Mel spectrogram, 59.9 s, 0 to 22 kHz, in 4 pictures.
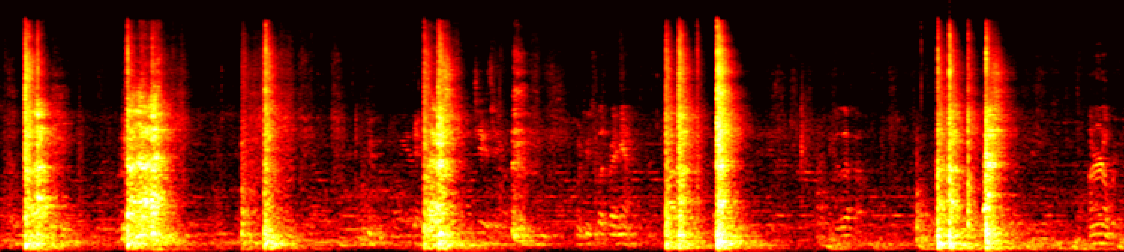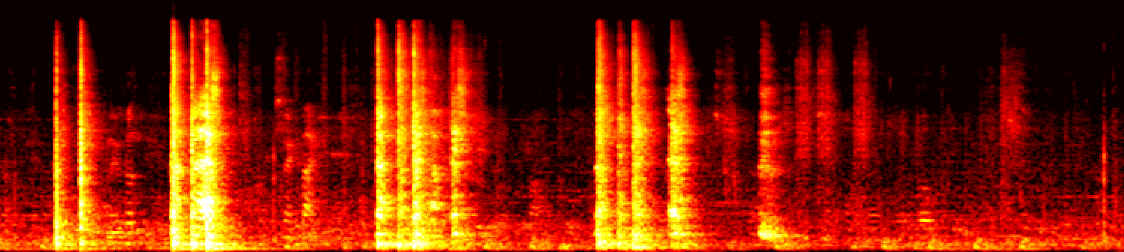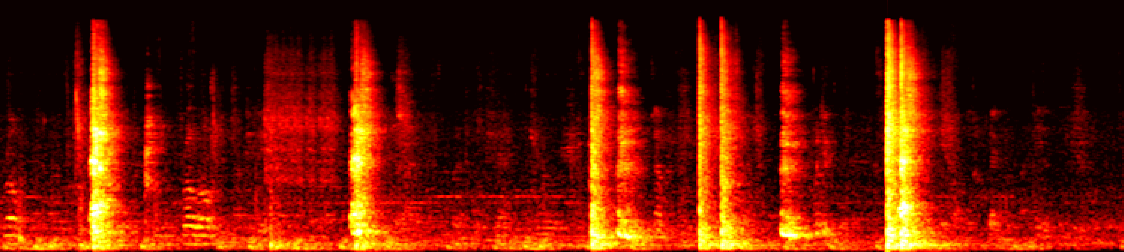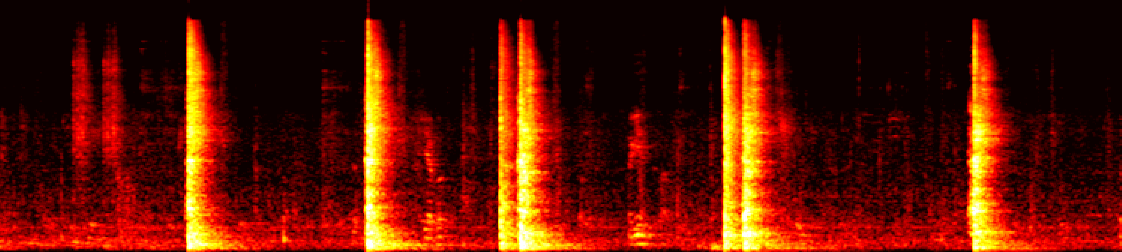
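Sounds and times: punches smacking focus mitts: 0:47.5 - 0:48.0.

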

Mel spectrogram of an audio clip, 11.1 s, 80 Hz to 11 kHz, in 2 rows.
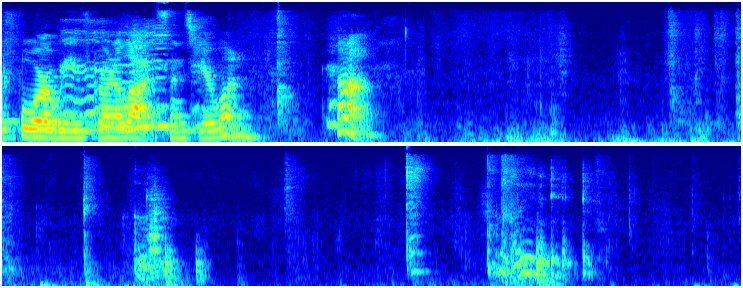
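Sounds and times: toddler laughing and babbling: 0:08.6 - 0:10.2.

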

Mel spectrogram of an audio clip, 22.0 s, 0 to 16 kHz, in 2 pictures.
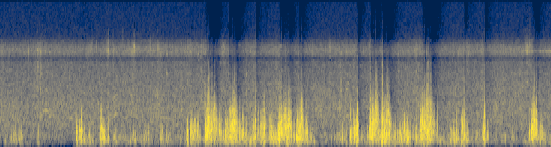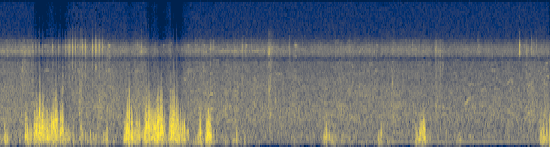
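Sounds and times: faint high hiss: 0:00.0 - 0:22.0
wind buffeting microphone: 0:01.5 - 0:16.1, 0:17.4 - 0:19.7, 0:21.8 - 0:22.0.

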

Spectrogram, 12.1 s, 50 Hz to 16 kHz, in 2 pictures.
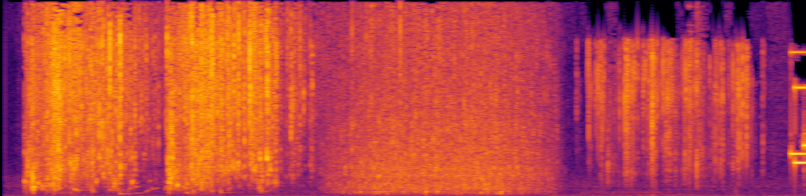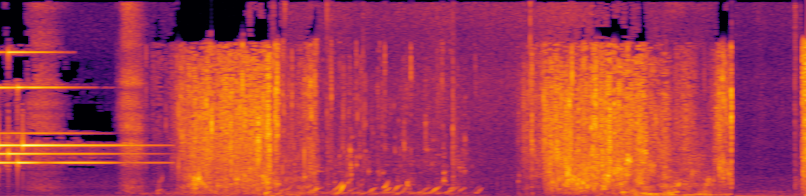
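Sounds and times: paintbrush splashing in water: 0:00.2 - 0:04.0, 0:07.2 - 0:11.6
bright ringing ding: 0:05.9 - 0:07.4.

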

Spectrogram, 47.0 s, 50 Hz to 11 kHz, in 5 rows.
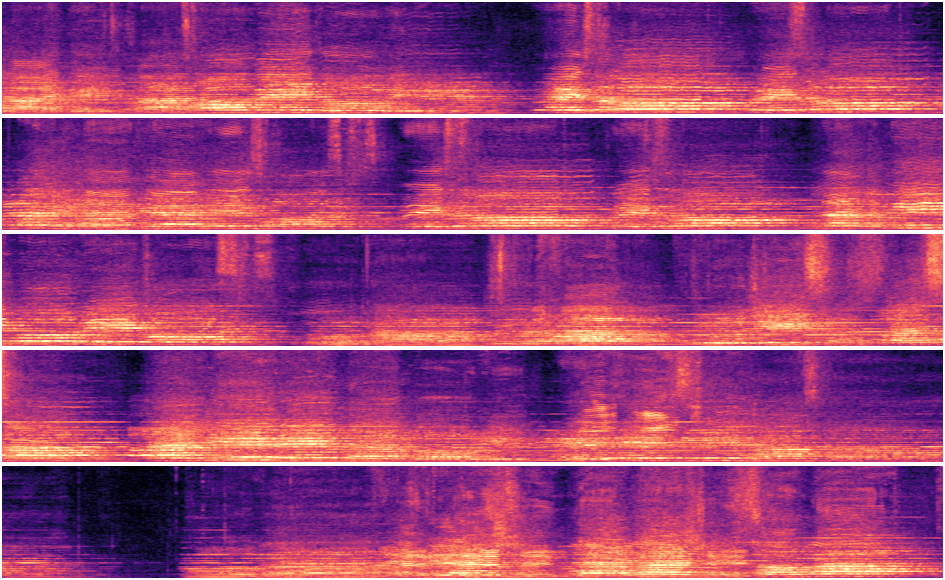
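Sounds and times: congregation singing a hymn: 0:00.0 - 0:47.0
low sustained accompanying notes: 0:00.0 - 0:47.0.

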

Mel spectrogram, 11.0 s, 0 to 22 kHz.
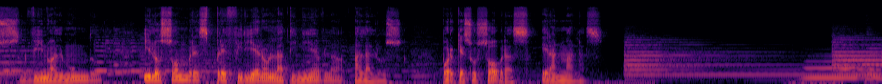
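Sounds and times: church bell ringing: 0:07.8 - 0:11.0.

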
